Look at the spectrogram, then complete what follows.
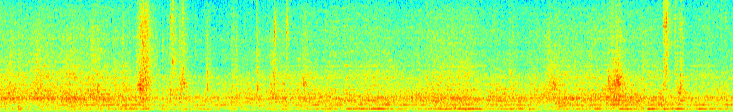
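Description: Hand-held immersion blender running steadily in a pot of cooked tomato sauce, its motor whine holding one pitch over the wet churning of the sauce, with a few brief sharp clicks.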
